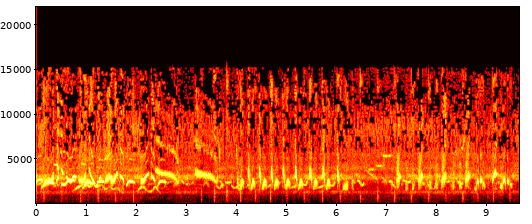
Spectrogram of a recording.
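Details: Male and female wambi birds in lively voice, kept as a lure to prompt other birds to answer; high, twisting whistles at first, then quick repeated chirps over a steady patter of dry clicks.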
